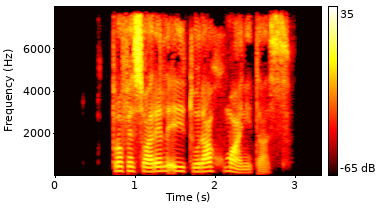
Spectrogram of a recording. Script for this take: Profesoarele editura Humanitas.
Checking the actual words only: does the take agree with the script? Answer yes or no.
yes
